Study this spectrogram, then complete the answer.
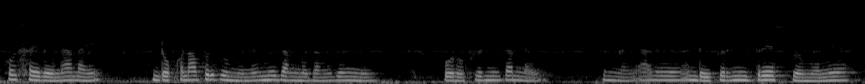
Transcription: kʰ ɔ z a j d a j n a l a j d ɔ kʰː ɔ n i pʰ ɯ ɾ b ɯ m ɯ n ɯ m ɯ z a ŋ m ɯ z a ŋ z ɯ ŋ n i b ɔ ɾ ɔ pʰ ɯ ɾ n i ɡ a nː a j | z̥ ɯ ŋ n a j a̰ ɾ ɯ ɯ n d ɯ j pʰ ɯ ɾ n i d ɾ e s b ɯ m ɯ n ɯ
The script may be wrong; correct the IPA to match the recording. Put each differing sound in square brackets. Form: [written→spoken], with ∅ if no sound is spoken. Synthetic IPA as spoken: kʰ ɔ [z→s] a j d a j n a l a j d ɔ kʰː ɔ n [i→a] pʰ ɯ ɾ b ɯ m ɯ n ɯ m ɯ z a ŋ m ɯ z a ŋ z ɯ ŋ n i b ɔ ɾ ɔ pʰ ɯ ɾ n i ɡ a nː a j | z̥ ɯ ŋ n a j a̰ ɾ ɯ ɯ n d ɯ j pʰ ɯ ɾ n i d ɾ e s b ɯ m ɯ n ɯ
